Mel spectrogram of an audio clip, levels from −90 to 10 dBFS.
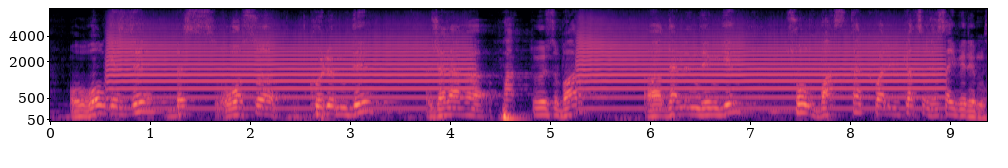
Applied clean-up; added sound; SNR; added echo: none; Trumpet; 0 dB; reverberation time 0.4 s.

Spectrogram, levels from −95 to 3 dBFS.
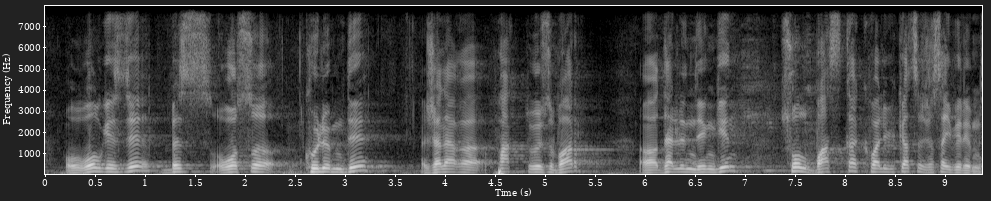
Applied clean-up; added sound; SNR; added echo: none; none; none; none.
